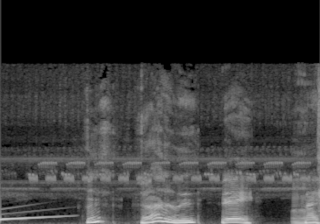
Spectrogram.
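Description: Crickets chirping steadily in a night-time ambience. A rising synthesizer tone fades out in the first second, and short voice-like sounds cut in from about a second in.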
